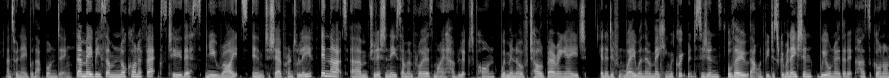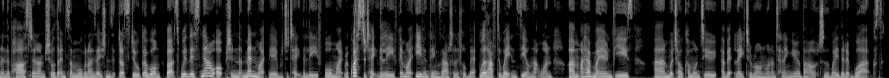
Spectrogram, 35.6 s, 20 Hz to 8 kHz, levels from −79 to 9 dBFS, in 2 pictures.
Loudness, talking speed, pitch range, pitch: -22 LUFS, 230 wpm, 175-195 Hz, 180 Hz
